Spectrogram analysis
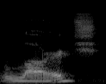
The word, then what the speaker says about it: large: Then we have large. Large is followed by a silent E. So this is J, as in jazz.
